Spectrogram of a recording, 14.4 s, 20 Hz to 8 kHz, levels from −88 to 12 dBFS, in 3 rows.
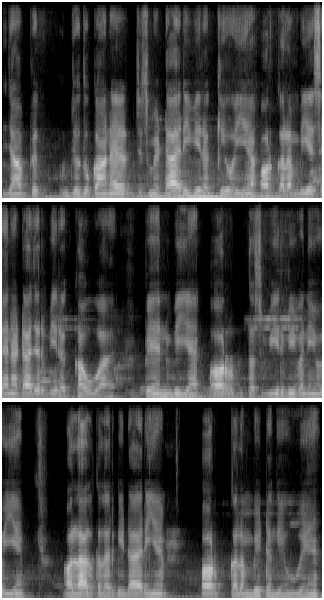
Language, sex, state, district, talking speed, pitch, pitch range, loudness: Bundeli, male, Uttar Pradesh, Budaun, 170 wpm, 125 Hz, 120-130 Hz, -21 LUFS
